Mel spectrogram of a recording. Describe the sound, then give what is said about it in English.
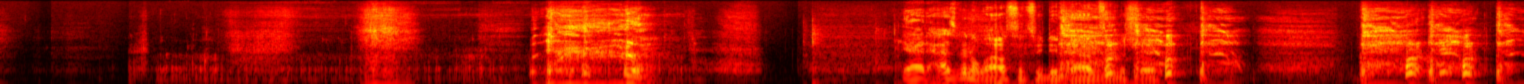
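A person coughs in several harsh, raspy bursts after inhaling a dab, mixed in with and following casual speech from another voice. “I'll let you cough in silence.”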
